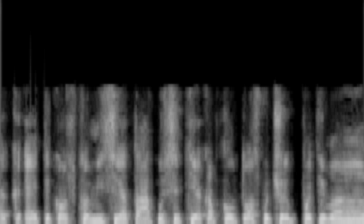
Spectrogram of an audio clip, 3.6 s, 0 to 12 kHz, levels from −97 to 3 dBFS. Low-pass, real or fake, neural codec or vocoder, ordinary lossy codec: 7.2 kHz; real; none; AAC, 32 kbps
